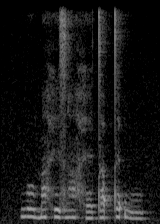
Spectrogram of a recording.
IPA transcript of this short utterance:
w o˦˨ ʊ̯ m ã˦˨ h e˦˨ z ã˦ h ɛ˨ d ä˦ ʔ t ɛ˦ ʔ w u˨

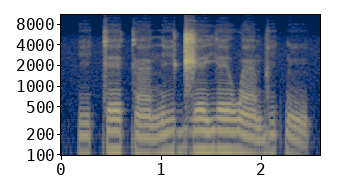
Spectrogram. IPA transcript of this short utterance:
i˨ k e˧ k ɛ̃˨ n i˧ d͡ʒ e˧ j e˧ w ɛ̃˨ b i˧ k͡p ĩ˨

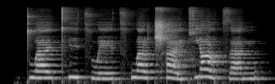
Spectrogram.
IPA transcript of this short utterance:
t̪ w a˥ ɪ̯ t̪ʰ i˥ t͡s w e˧˥ ɪ̯ t͡sʰ w ä˧˥ ʈ͡ʂʰ a˨˩ ɪ̯ t͡ɕ j ɑ˥˩ ʊ̯ t͡s a˥ n

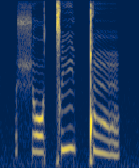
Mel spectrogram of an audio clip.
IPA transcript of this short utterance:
ʃ ɔ ǀ ĩ ǃ õ

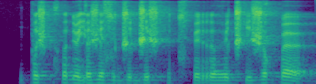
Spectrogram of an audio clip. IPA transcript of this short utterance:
p ə ʃ kʰ ʊ ɗ ø j ə ʒ e z ʏ d͡ʒ ø d͡ʒ e ʃ h ʏ t͡sʰ ʏ r ʊ ɦ ʏ t͡ʃʼ i ʒ ɔ k͡p œ

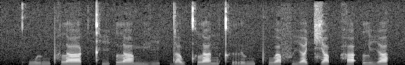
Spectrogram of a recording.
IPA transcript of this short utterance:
kʰ w ɯ˨˩ ŋ pʰ l aː˦˥ k̚ tʰ i˦˥ ʔ l a˧ m j iː˨˩ t̚ d a˧ w kʰ l a˥˩ n kʰ r ɯ˦˥ ŋ pʰ u˧ a̯ f i˧ a̯ t͡ɕ a˨˩ p̚ h a˦˥ ʔ l i˦˥ a̯

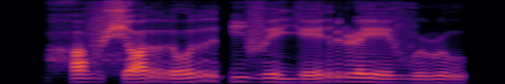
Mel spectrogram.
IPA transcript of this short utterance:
h ɒ v ɕ ɒ r o r ʔ i v e j e r ɭ e v u ɭ u

